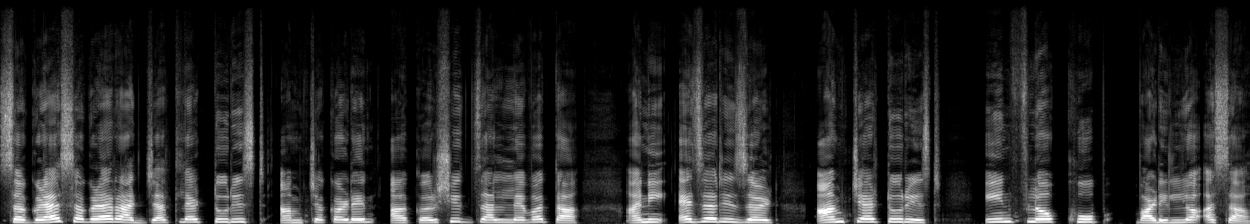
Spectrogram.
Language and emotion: Goan Konkani, neutral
